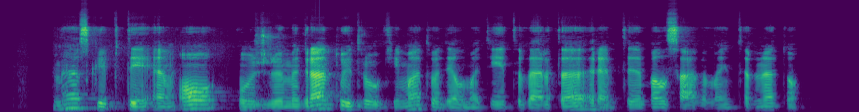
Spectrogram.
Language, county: Lithuanian, Vilnius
